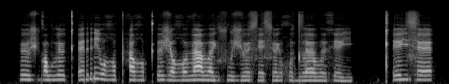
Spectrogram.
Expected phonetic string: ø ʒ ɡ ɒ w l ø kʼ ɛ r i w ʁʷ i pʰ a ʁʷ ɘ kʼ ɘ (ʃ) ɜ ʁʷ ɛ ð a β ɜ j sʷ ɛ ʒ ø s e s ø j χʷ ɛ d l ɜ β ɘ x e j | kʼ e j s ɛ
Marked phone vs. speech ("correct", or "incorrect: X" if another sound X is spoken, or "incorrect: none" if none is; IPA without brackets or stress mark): incorrect: ʒ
